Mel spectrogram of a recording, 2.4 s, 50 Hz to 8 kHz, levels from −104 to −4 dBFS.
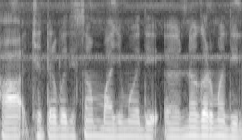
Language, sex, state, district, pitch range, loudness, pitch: Marathi, male, Maharashtra, Aurangabad, 110-120 Hz, -16 LUFS, 115 Hz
